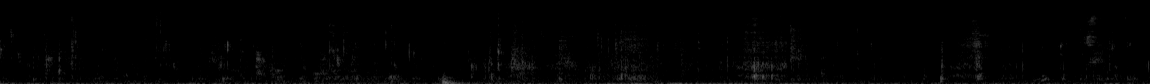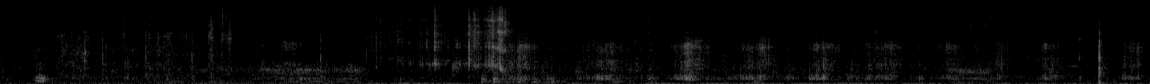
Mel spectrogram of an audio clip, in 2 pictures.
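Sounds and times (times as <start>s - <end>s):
person chewing crunchy food: 0.0s - 23.0s.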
